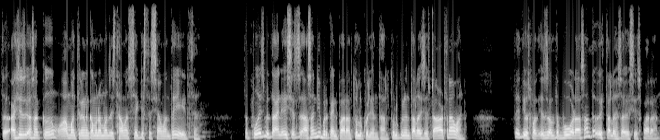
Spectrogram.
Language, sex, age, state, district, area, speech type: Kashmiri, male, 45-60, Jammu and Kashmir, Bandipora, rural, spontaneous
